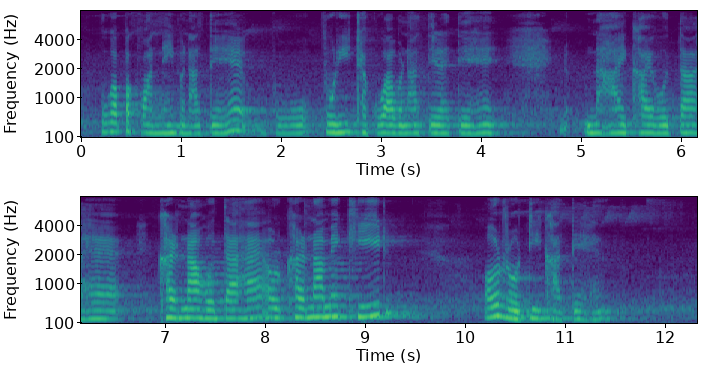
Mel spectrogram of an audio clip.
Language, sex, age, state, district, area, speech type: Hindi, female, 45-60, Bihar, Begusarai, rural, spontaneous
